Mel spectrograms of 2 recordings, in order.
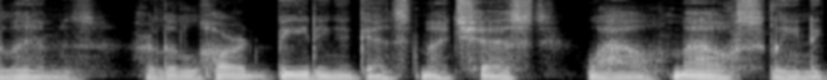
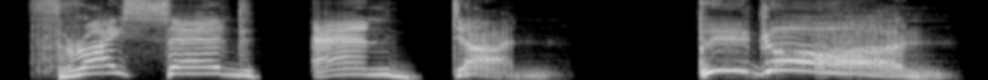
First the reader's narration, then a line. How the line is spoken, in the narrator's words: The Titan shrieked in outrage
